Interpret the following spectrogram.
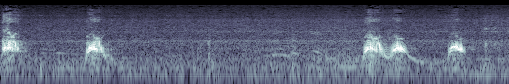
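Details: Puppy stuck in a car and guarding the wheel, barking in short high yaps: two spaced barks, a pause, then a quick pair and a final bark.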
